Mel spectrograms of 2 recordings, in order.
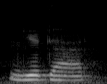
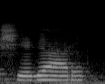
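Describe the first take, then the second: First: The word begins with a y sound. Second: The word begins with an sh sound. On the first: "Tiene el sonido de I como lluvia o llegar" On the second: "el sonido de la S H"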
